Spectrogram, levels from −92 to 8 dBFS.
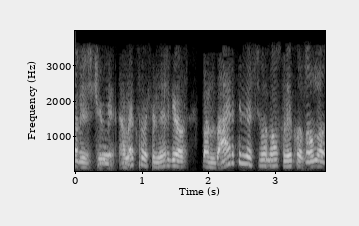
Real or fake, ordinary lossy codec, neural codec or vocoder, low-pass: fake; MP3, 32 kbps; codec, 16 kHz, 1 kbps, FreqCodec, smaller model; 3.6 kHz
